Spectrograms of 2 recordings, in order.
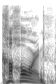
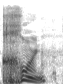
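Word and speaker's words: Korn: What if we just started pronouncing the band's name Cahorn? – Corn.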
